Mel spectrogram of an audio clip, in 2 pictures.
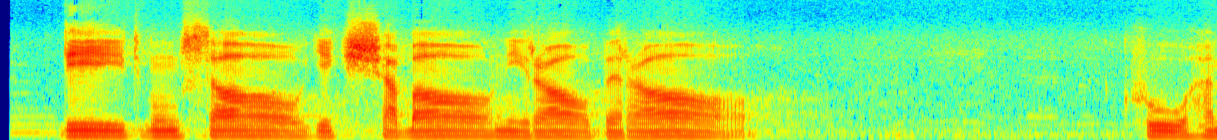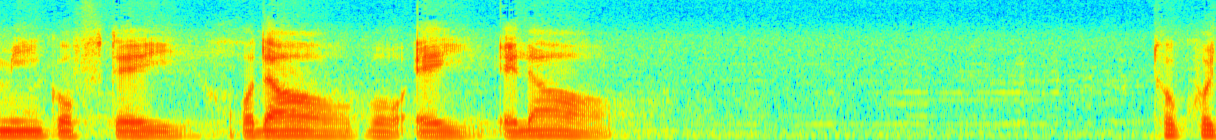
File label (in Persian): Daramad (Deklameh)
